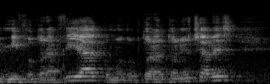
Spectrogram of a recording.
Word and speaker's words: Chávez: Antonio Chávez, el apellido Chávez lleva acento en la A, V y Z.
